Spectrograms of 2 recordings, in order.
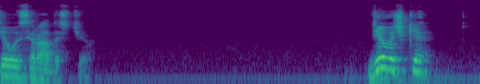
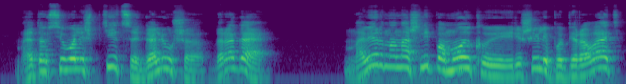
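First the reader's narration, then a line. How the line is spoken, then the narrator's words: Cheerful reassuring shout. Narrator (Russian): успокаивающий, бодро закричал в ответ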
